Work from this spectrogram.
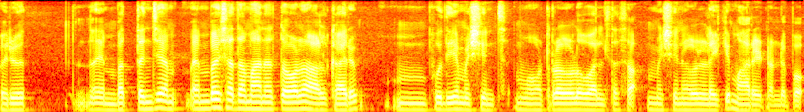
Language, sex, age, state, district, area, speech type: Malayalam, male, 18-30, Kerala, Wayanad, rural, spontaneous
